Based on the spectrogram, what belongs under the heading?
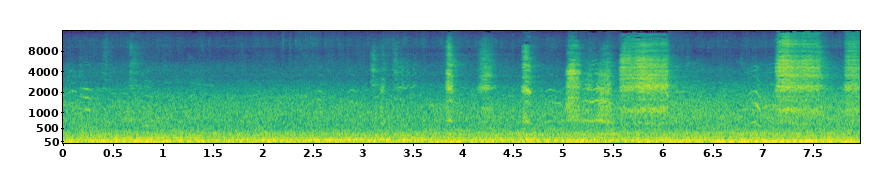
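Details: Cockatoos at a shopping centre car park in Brisbane, Australia, give harsh, raspy screeches in a few bursts, the longest lasting about a second, over a steady low rumble of traffic.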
